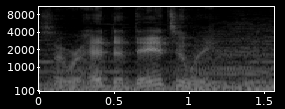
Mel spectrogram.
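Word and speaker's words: Dantooine: so we're heading to dancing Wayne the one planet that rhymes with Tatooine and was mentioned offhand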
